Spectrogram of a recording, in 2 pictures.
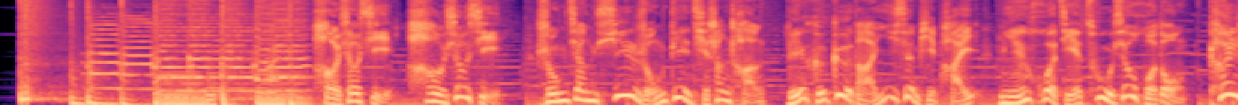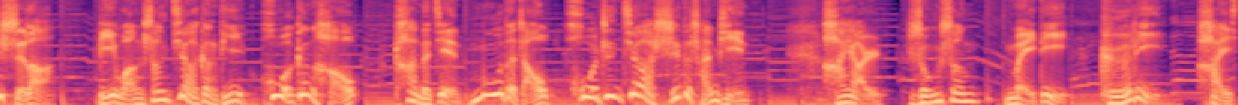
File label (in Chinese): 男 促销 零售类 阳光激情 青春活力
